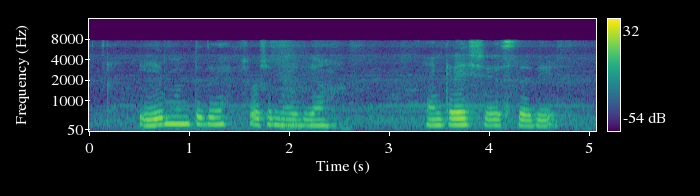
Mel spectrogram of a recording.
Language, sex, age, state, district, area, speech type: Telugu, female, 30-45, Andhra Pradesh, Nellore, urban, spontaneous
